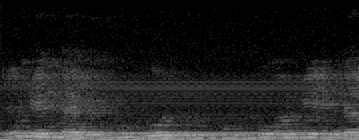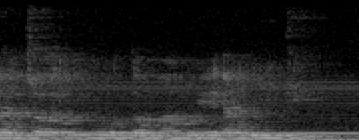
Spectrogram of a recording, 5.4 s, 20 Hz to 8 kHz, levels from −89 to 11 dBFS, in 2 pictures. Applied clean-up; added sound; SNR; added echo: none; Telephone; -1 dB; reverberation time 1.1 s.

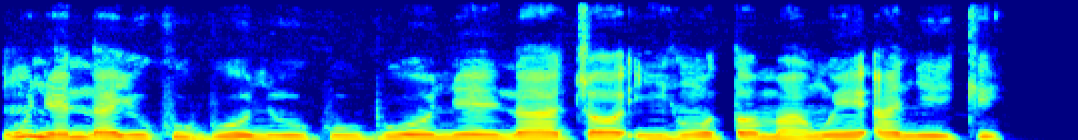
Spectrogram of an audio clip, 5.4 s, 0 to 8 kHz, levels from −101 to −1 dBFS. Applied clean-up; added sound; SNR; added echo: none; none; none; none.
